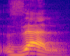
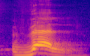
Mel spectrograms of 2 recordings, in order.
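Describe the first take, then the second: First: The name begins with a buzzing z sound. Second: The name begins with a th sound. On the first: The speaker calls it wrong. "There will not be any zal" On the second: The speaker calls it right. "If you can say the, you can say thal"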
